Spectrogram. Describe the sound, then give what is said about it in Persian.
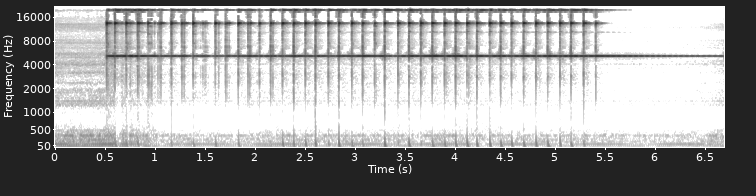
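Small goat bells jingle in a rapid, steady shimmer of bright metallic strikes for about five seconds, then the ringing fades away. Fairly loud, with no voices. “مامان گفت: سعی کن توی خیالت صدای زنگوله ها رو بشموری، اینطوری خوابت میبره.”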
